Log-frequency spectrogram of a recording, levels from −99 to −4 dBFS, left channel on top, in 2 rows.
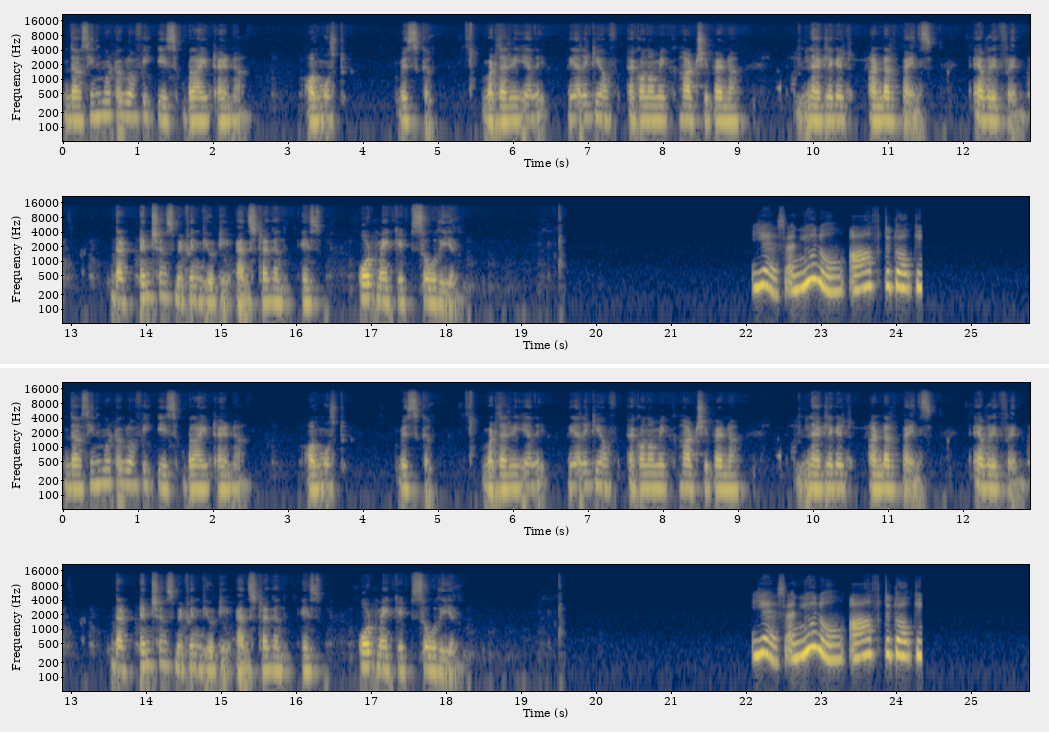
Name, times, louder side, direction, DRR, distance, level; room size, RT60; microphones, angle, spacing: voice 1, 0.0-2.5 3.2-3.6 4.5-4.9 5.6-6.5 6.7-9.1 9.7-11.6 12.1-12.9 13.5-16.3 16.8-18.2, left 1 dB, 15° left, 2.4 m, -31 dB
voice 2, 22.1-24.4, right 1 dB, 5° right, 0.4 m, -22 dB
head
